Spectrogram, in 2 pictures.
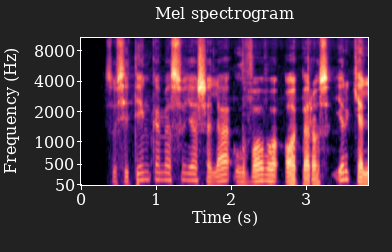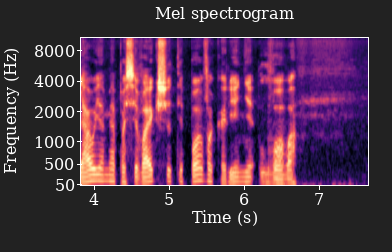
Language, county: Lithuanian, Vilnius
